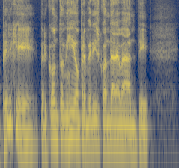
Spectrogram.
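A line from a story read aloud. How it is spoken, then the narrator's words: Mocking drunken voice. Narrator (Italian): Giulia rispose con voce canzonatoria ed ebbra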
